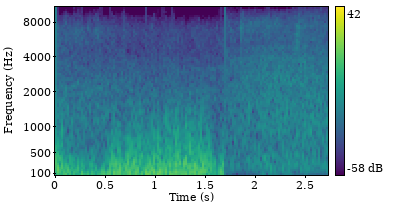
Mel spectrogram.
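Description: Wind buffets outdoors.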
